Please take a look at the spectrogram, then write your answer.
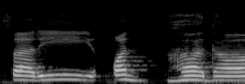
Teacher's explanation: بدأکم تعودون، فریقاً، را کو باریک پڑھیں گے، یہاں پہ جو قاف کے اوپر دو زبریں ہیں ان کو صرف ظاہر کریں گے، غنہ نہیں کریں گے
